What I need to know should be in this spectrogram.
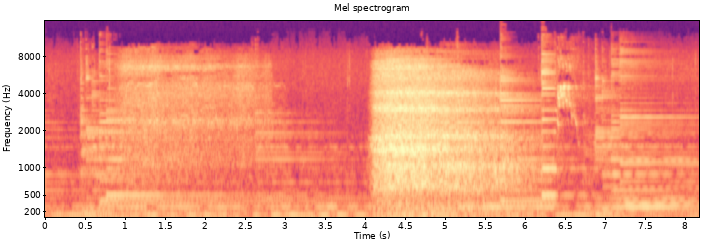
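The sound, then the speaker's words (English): A slow, deep breath filling the chest and belly, drawn in and then let out, the exhale louder and rushing, over a soft, sustained musical drone. “Fill up your chest and belly. Deep breath in and out.”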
